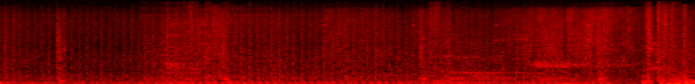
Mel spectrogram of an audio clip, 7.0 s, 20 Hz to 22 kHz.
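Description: Dense, sustained gunfire fills a Gears 5 Horde match, with rapid bursts and clattering weapon mechanisms running without pause. A sharp, louder burst breaks through near the end.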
